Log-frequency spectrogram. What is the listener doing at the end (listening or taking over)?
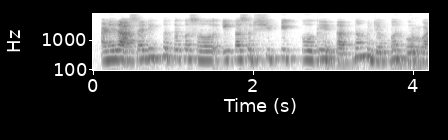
taking over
